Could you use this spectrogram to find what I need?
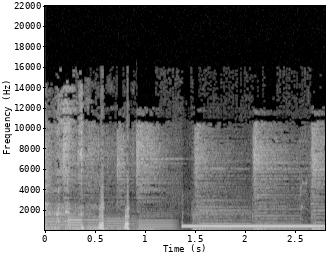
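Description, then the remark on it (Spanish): A few brief, wavering electronic tones give way to the steady, mid-pitched ringback tone of an outgoing phone call that keeps ringing unanswered, holding continuously at moderate loudness, with no voices. “Sí, sigue sonando.”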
